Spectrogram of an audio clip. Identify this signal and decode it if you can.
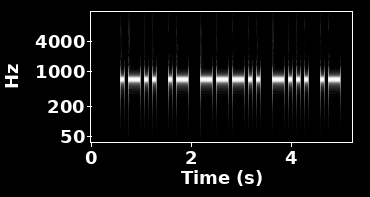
Morse code, heard as a keyed tone, about 15 wpm, 700 Hz. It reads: LA8BA
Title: DXCC-100 Call Signs - 5 Characters - Repeated 2x - 15wpm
